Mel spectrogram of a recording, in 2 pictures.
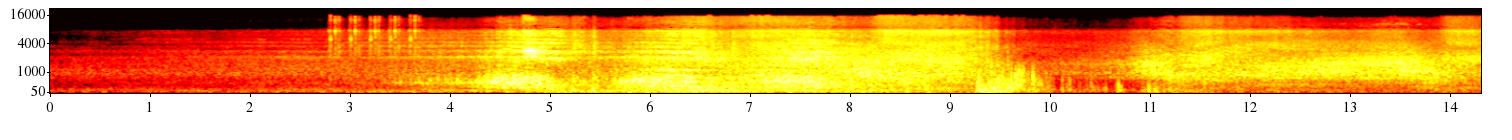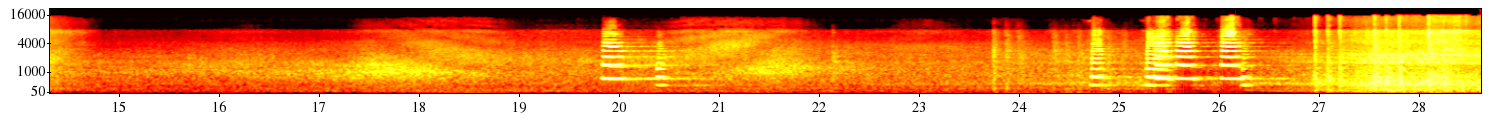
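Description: A Danish IC2 diesel railcar approaches and passes, its running noise loudest between about four and ten seconds in. Later, the horn of a CFR class 477 ELODIA electric locomotive sounds in short blasts, once or twice around twenty seconds in and then several times a few seconds later. Near the end, the locomotive and its passenger coaches begin to pass with wheel and rail noise.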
